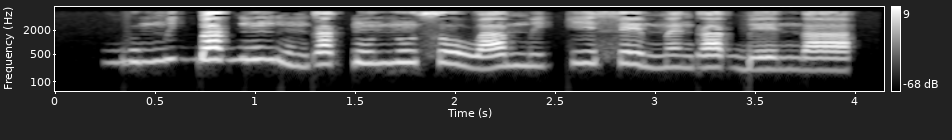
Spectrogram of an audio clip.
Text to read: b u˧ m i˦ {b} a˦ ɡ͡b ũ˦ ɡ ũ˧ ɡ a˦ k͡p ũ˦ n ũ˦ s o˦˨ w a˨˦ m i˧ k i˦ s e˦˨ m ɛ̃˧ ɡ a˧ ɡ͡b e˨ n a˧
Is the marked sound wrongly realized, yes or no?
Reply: yes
